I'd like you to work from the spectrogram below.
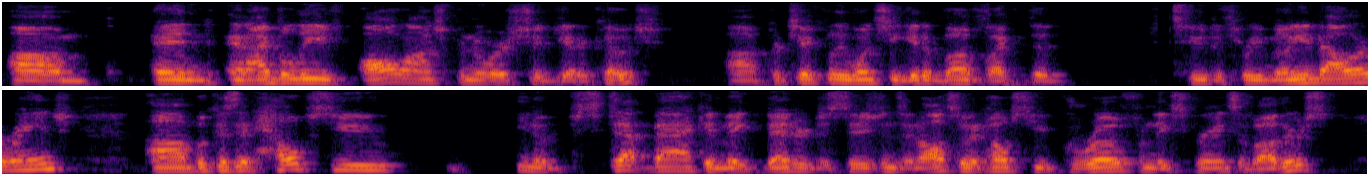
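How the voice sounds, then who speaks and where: A man's voice: medium pitch, brisk, darkish tone. A man talking as an interview guest, telling business anecdotes in a loose, filler-heavy way. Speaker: entrepreneur guest. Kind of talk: casual interview storytelling. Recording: dull lo-fi audio.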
